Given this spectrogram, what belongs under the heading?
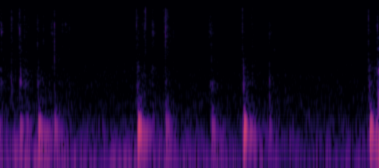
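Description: Typing on a computer keyboard while writing a basic HTML document, heard as quick close clusters of key clicks separated by short pauses, with no voice.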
